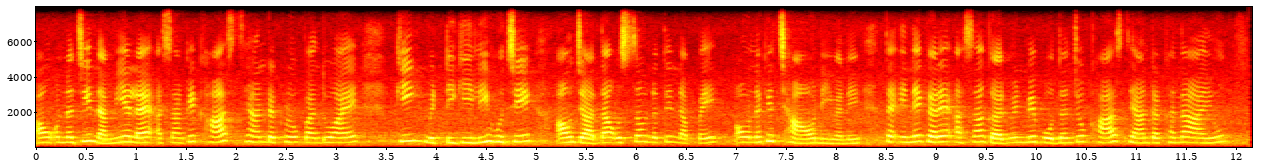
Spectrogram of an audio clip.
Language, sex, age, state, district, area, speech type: Sindhi, female, 30-45, Madhya Pradesh, Katni, urban, spontaneous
